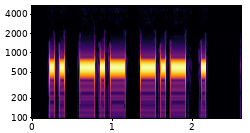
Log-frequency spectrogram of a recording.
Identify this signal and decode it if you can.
Morse code, heard as a keyed tone, about 19 wpm, 600 Hz. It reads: IKKE
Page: Ferie 19 wpm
